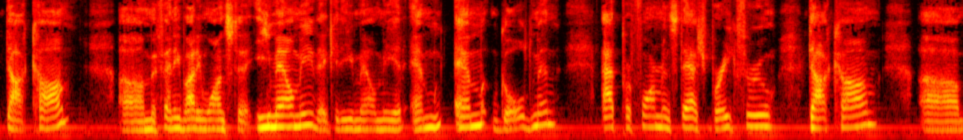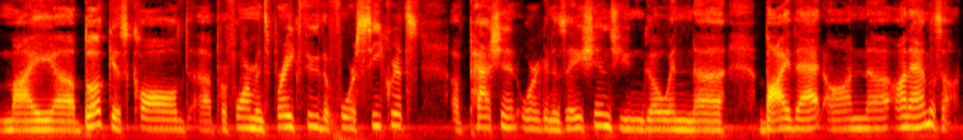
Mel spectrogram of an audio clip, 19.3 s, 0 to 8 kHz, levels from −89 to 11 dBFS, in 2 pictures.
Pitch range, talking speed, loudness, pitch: 155-190 Hz, 140 wpm, -22 LUFS, 170 Hz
